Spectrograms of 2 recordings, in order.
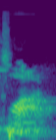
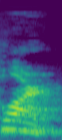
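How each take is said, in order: First: A British accent, ending without an r sound. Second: An American accent, ending with an r sound. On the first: "আর যদি British বলেন" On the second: "যদি American বলেন তাহলে আর যুক্ত করবেন।"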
